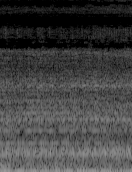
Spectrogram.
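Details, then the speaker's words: IFB inverter AC after PCB repair (faulty board section replaced, main problem was wrong wiring): low, steady, even hum with no rattle or pulsing as the indoor fan motor and compressor run. Normal running. "ಈಗ run ಆಗಿದೆ ನೋಡಿ, indoor fan motor run ಆಗಿದೆ. ಇದರಲ್ಲಿ status LED ಬರ್ತಾ ಇದೆ ನೋಡಿ. Compressor run ಆಗಿದೆ sir, compressor ರನ್ನಿಂಗಲ್ಲಿದೆ, compressor ನಡೀತಾ ಇದೆ ಅಂಥೇಳಿ ನೋಡಿ."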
